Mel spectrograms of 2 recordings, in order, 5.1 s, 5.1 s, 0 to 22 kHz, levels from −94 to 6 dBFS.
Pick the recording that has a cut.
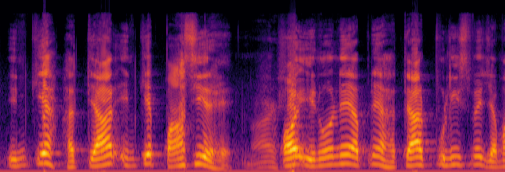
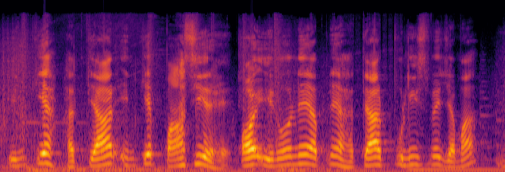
second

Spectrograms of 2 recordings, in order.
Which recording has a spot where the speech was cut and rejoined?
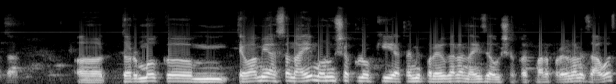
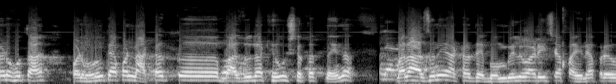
second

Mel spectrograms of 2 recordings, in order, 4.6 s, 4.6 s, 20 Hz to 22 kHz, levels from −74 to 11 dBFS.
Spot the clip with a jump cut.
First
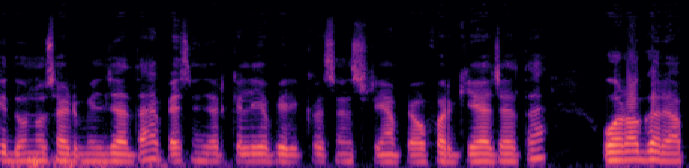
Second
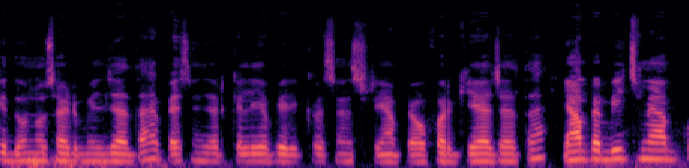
second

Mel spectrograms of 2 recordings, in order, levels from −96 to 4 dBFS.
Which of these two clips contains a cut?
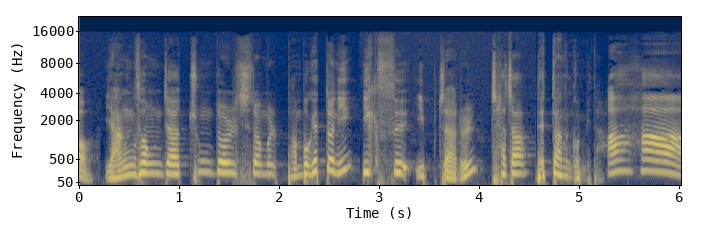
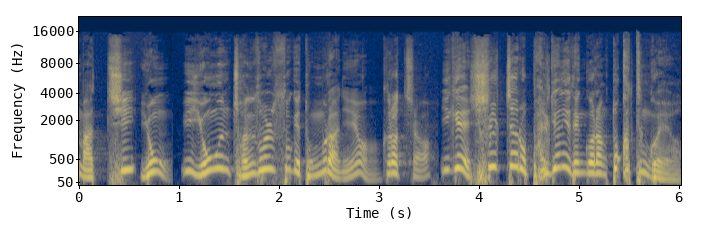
first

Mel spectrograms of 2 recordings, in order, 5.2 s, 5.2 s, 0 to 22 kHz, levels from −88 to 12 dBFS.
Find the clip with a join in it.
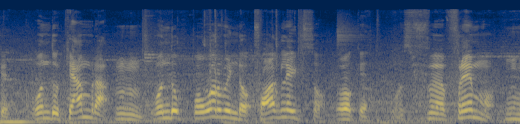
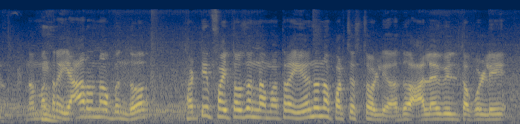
first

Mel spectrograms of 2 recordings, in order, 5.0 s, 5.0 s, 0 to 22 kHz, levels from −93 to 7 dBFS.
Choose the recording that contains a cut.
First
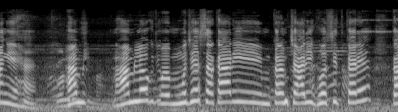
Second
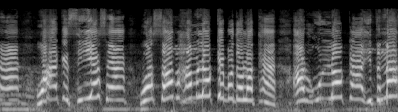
first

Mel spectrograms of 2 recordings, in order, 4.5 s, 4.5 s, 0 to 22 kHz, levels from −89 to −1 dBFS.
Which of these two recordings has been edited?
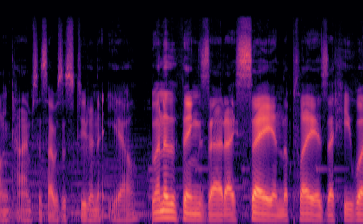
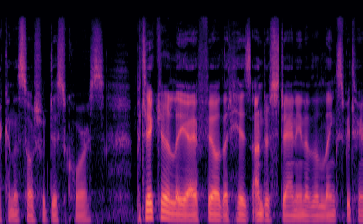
first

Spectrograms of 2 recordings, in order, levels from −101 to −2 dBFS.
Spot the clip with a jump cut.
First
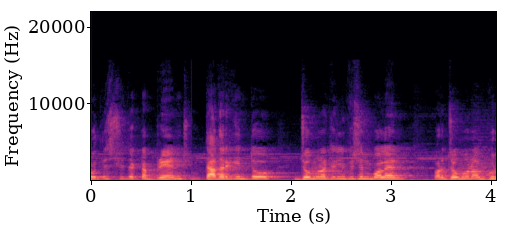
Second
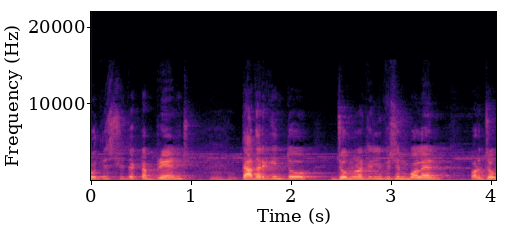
first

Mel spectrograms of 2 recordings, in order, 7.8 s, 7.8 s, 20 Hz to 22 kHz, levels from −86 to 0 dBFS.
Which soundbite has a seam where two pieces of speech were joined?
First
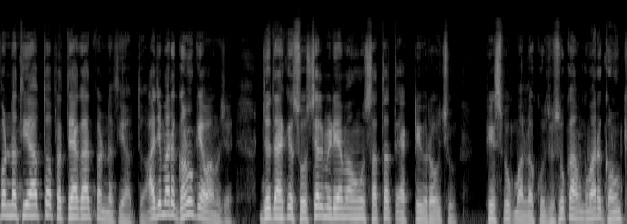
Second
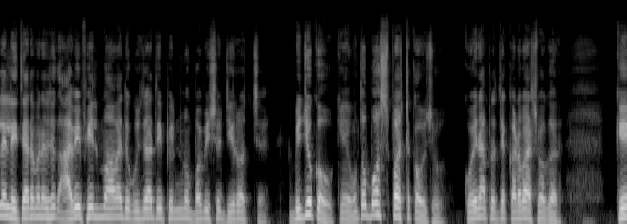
second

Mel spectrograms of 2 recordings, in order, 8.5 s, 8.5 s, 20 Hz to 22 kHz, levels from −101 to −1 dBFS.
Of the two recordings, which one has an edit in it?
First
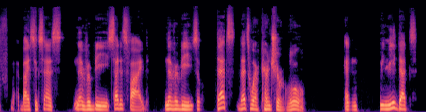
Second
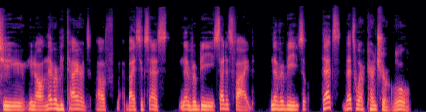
first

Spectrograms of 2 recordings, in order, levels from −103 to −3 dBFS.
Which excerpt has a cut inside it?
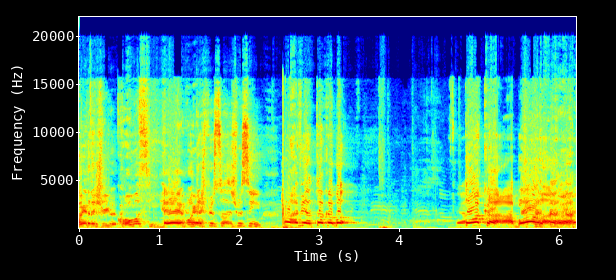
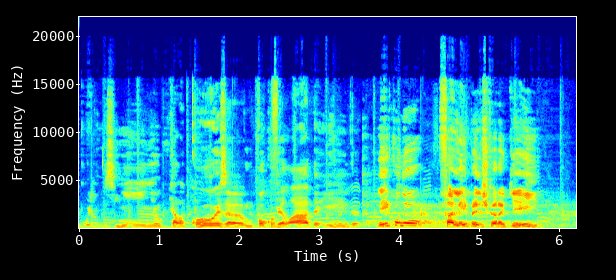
second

